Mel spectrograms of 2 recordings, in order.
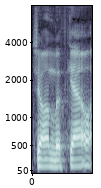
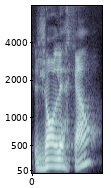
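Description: First: The name is said in a plain English accent. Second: The name is said in a fancy French-style accent.

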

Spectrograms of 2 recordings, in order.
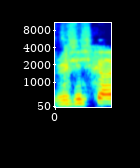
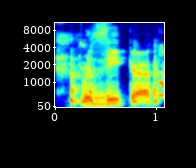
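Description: First: The last part sounds like 'shka'. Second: The last part sounds like a plain 'ka'. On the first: This is how Czech speakers say it. The speaker calls it right. "They say like Rizishka or something" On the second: This is the family's own everyday version. The speaker calls it wrong. "I don't even say it correctly"

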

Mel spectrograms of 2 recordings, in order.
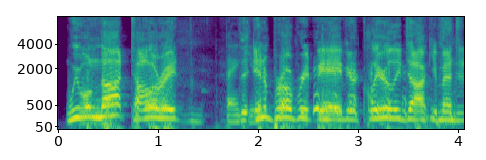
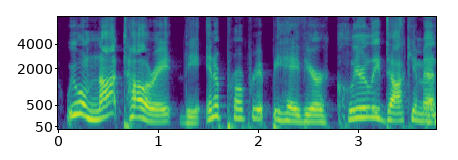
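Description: First: It is read in a put-on imitation voice. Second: It is read in the speaker's own normal voice. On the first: The speaker calls it right. "That's what her" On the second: The speaker calls it wrong. "That's not what she sounds like"

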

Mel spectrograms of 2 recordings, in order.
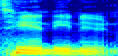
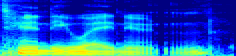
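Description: First: The first name is said with two syllables. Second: The first name is said with three syllables. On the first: This is a shortened form that is not her real name. The speaker calls it wrong. "It's not Tandy Newton" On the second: This is her real, full name. The speaker calls it right. "It's Tandy Way Newton"

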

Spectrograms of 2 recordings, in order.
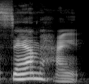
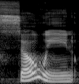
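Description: First: It is said like 'sam-hain', with an m. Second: It is said like 'sow-in', with no m. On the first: "I thought it was Samhain" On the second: "pronounced Sowin"

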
